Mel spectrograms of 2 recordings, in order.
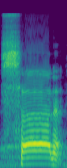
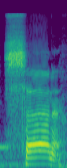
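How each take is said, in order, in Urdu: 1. s کے بعد کا مصوتہ لمبا کھینچا جاتا ہے۔ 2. s کے بعد کا مصوتہ لمبا کھینچا جاتا ہے۔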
